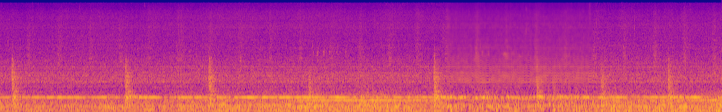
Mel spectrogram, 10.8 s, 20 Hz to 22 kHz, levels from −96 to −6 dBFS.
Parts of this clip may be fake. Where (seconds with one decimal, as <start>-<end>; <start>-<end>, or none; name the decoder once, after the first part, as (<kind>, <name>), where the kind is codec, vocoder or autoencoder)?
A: 6.7-8.9 (vocoder, Vocos)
